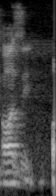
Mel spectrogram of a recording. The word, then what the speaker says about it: Hosi: Actually, it's Aussie. – Aussie. No, we say Aussie, yep, AUSI, but it's spelled HOSI. Yeah.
